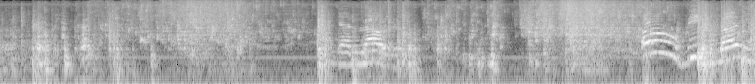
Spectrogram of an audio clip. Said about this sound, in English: But shall we use the red bucket to pour water through the sieve?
